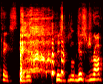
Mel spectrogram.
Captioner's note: both laughing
